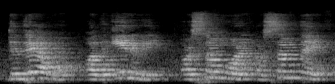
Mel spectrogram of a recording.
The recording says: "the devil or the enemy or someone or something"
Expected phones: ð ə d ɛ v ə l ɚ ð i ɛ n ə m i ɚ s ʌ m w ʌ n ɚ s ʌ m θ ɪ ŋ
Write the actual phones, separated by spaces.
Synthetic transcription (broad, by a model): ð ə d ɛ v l ɚ ð i ɛ n ə m i ɚ s ʌ m w ʌ n ɚ s ʌ m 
